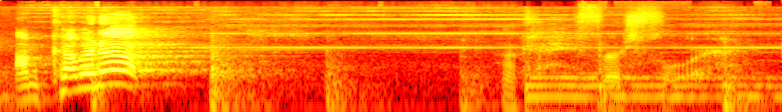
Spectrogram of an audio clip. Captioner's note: eerie ringing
